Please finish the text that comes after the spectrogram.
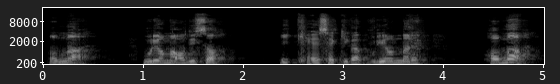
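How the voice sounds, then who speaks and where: A man voicing an enraged adult son who shouts and curses, his voice set back from the mic. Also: fairly high pitch, wildly swooping pitch, measured pace, voice pushed up, exaggerated voice. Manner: furious, shouting insults.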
